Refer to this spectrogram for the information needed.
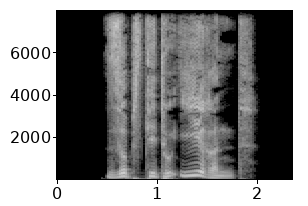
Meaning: present participle of substituieren
- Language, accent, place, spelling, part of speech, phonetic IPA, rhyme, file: German, Germany, Berlin, substituierend, verb, [zʊpstituˈiːʁənt], -iːʁənt, De-substituierend.ogg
